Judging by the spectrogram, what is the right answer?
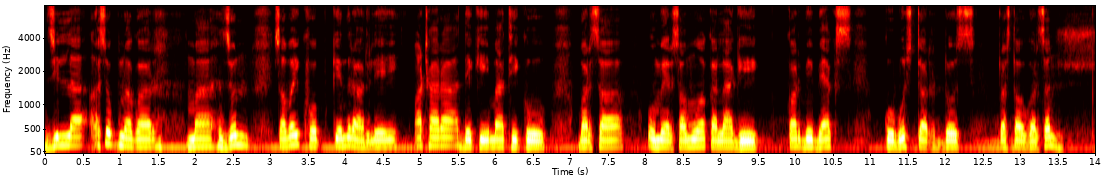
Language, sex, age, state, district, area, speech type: Nepali, male, 60+, West Bengal, Kalimpong, rural, read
